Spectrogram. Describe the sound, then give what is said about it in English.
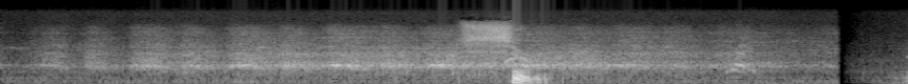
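A large arena crowd loudly chants the name of the wrestler Asuka in a steady, rhythmic roar of many voices, swelling near the middle before cutting off abruptly at the end. “If that wasn't audible enough for y'all, that was the crowd screaming Asuka.”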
